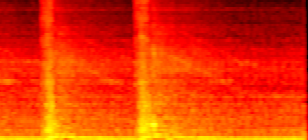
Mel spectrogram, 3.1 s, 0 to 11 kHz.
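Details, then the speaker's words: SC33 Honda CBR900 Fireblade after fixing a dead cylinder and balancing the carbs: two quick, clean throttle blips rising sharply and dropping straight back to a steady idle, running on all four with good throttle response. "absolutely good so more than happy with that there you go running on all four good throttle response"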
